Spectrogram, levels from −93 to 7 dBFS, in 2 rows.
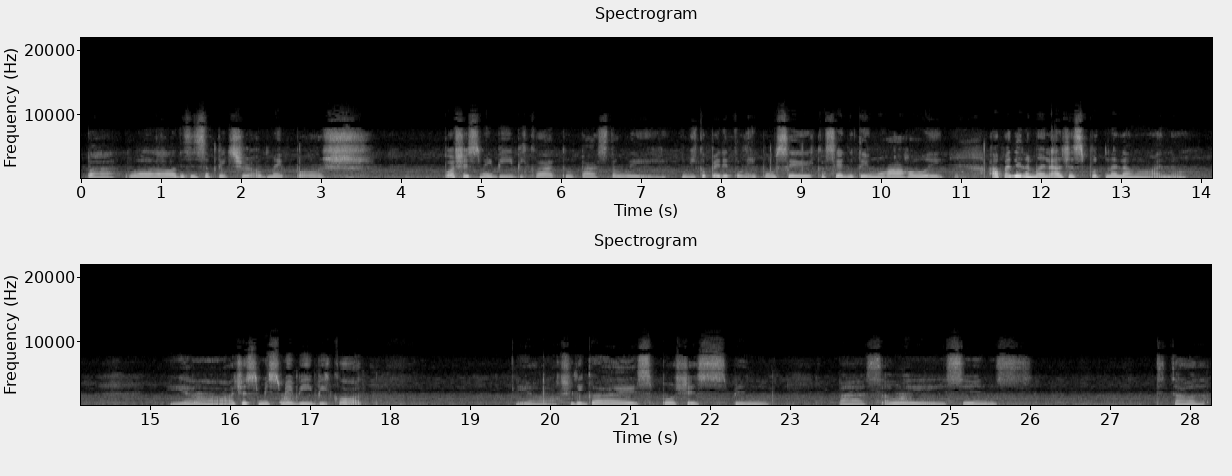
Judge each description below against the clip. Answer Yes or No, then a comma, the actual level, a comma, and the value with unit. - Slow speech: Yes, slow, 115 wpm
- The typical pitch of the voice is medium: Yes, medium, 155 Hz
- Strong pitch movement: No, average, 4.0 semitones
